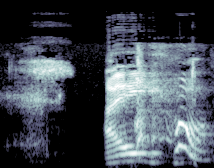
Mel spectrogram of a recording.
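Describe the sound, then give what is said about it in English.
A single sneeze: a breathy, hissing intake, a short pause, then a loud voiced burst with a wavering, rising-and-falling pitch. No talking is heard. “Bless you.”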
